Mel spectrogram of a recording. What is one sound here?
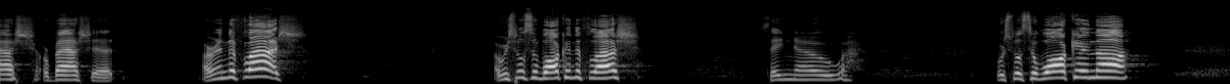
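An elderly woman speaks expressively into a microphone, heard through loudspeakers, in short phrases with pauses.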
